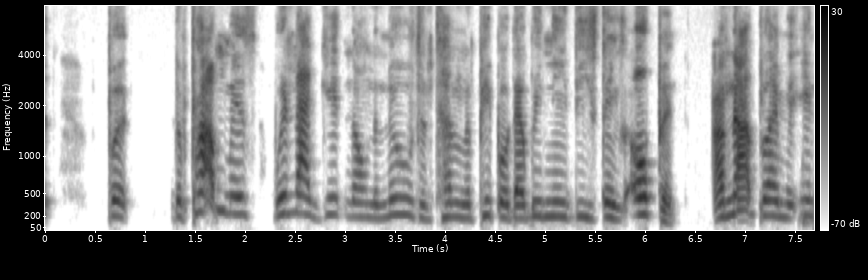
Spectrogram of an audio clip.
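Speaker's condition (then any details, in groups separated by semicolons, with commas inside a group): Cerebral palsy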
